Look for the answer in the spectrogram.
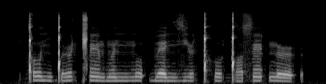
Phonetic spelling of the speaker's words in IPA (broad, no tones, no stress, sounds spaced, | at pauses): ǃ o nʲ ɡ͡ǃ ə˞ ǁ ɛ̃ b ə̃ nʲ m o ʔ b ɛ nʲ zʲ ə˞ ǃʰ o ɡ͡ǃ ɒ s ɛ̃ ʔ n ə˞ ʔ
